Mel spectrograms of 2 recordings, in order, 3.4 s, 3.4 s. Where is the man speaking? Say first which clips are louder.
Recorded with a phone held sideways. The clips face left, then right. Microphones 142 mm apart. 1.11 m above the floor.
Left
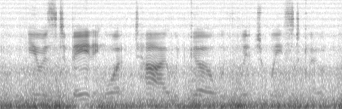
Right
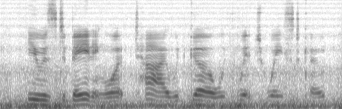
Right 15 dB; 65° right (ahead or behind); by 3.3 s 60° right (ahead or behind).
